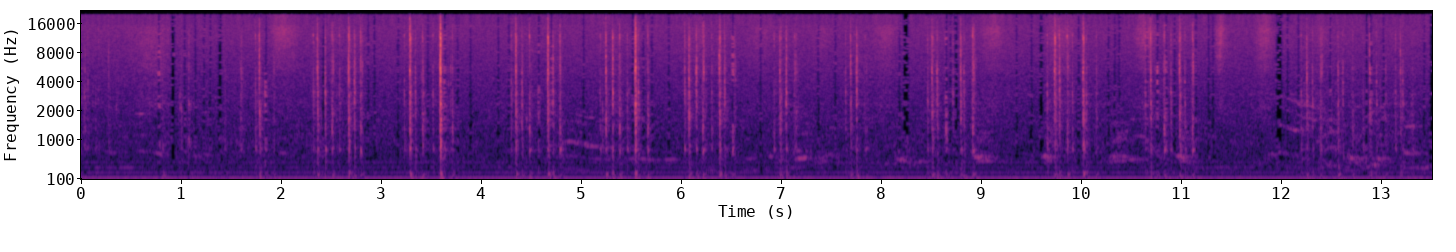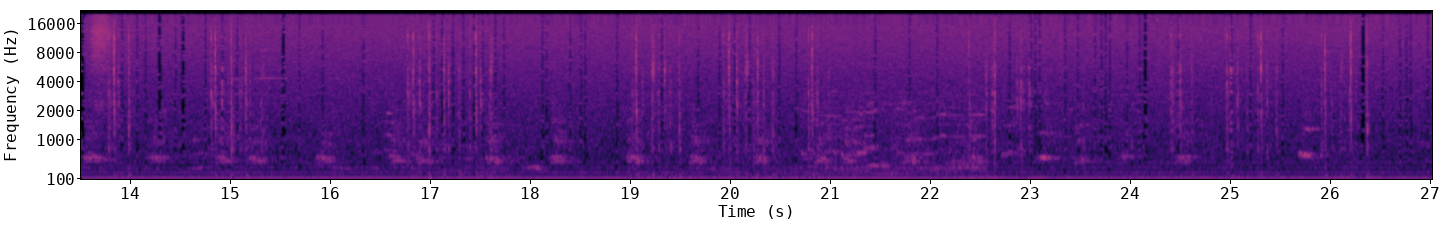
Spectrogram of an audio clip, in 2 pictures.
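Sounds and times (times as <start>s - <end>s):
keyboard keystroke clicks: 0.0s - 9.1s, 9.7s - 11.2s, 12.2s - 14.2s, 14.8s - 15.4s, 16.8s - 17.8s, 18.9s - 23.2s, 24.4s - 26.5s
steady low hum: 0.0s - 27.0s.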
